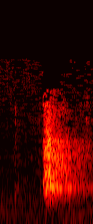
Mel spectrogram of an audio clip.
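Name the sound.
dog barking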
